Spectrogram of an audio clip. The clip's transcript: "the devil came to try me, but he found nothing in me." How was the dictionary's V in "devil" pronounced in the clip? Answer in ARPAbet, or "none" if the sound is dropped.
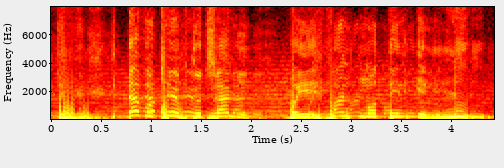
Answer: V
